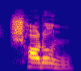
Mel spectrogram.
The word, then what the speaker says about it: স্মরণ: তো এই শব্দের শুরুতে যখন ম ফলা থাকে তখন আমরা সেই ম ফলাটাকে উচ্চারণ করি না। তাহলে শব্দের শুরুতে ম ফলা থাকলে কি হয় না? শব্দের শুরুর ওই ম ফলাটা উচ্চারণ হয় না।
